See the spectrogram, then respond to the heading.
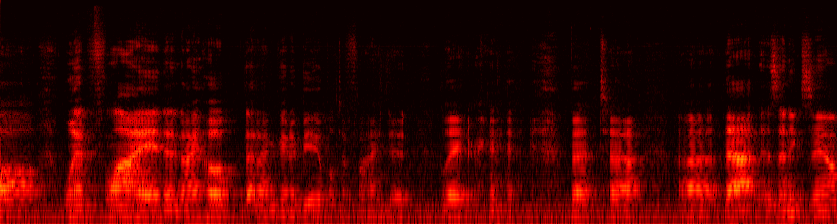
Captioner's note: chuckle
